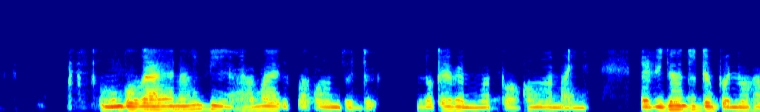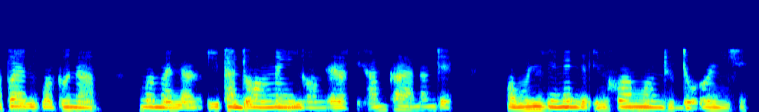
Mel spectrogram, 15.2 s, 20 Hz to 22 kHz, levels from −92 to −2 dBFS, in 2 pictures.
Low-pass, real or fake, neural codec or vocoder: 3.6 kHz; fake; codec, 44.1 kHz, 1.7 kbps, Pupu-Codec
